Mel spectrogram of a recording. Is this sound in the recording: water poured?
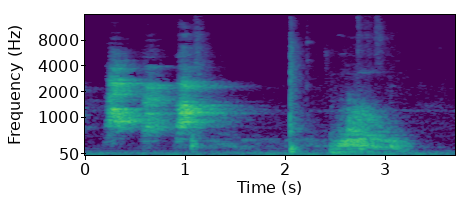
no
